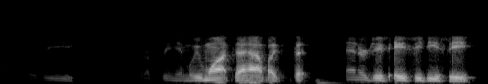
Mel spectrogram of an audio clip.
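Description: Deep-voiced man on a tinny line. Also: fairly even intonation, brisk. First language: Ukrainian. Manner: thoughtful, rambling with fillers. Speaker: band member guest. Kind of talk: casual interview conversation.

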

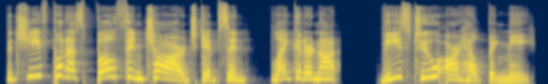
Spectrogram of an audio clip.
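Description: A woman's voice: high-pitched, big pitch swings, a little slow, fairly bright tone, no echo, studio quality, full character voice. A woman voicing a firm, no-nonsense police officer who speaks curtly in an audio drama. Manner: firm, curt.

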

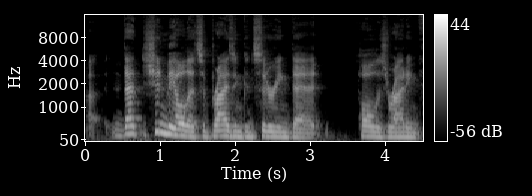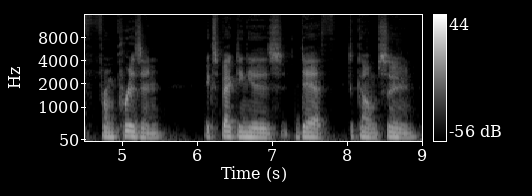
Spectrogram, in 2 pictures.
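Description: A man's voice: mid-range voice, a little slow. A man preacher co-hosting a casual Bible study podcast, thinking aloud with fillers and restarts.

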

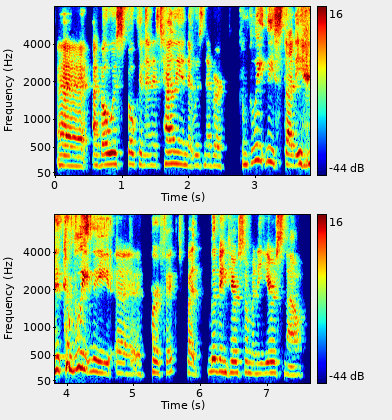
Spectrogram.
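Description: A woman's voice: mid-range voice, moderate pace, few pauses, darkish tone. A woman from New York being interviewed, explaining at length with many restarts. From New York, USA. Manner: fluent but full of fillers and restarts, explanatory. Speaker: guest. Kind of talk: interview storytelling.

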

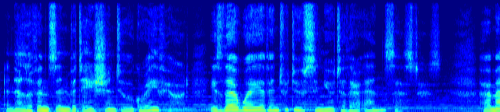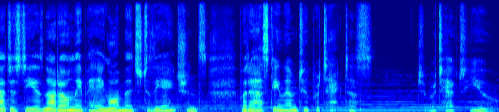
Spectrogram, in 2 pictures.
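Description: A woman's voice: medium pitch, normal speed, faint music behind, natural voice. A solemn ostrich priestess, as a woman storyteller acts her out. She speaks with grave, archaic formality and the authority of one used to command.

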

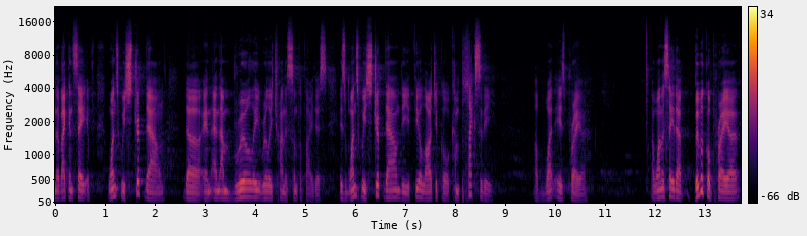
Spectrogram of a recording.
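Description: A man's voice: mid-range voice, sharp tone. A man with a Vietnamese accent preaching a sermon as pastor, earnest, often repeating and restarting his words. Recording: long reverb of a large hall.

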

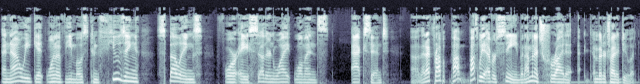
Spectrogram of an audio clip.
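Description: A man's voice: a little high, measured pace, fairly bright tone, no room sound, clean studio sound. An American man hosting a podcast, mixing theatrical comic-book narration with casual commentary. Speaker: podcast host.

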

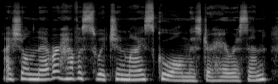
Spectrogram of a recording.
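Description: A woman's voice: fairly high pitch, a little fast, pitched above the performer's own voice, lightly acted. A woman voicing an idealistic young schoolteacher who speaks earnestly and indignantly.

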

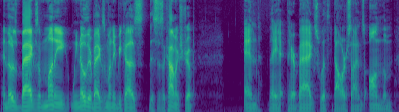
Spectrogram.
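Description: A man's voice: sits low, fairly even intonation, moderate pace, pushed and bright. A man hosting a podcast, explaining comic strips in a conversational, mock-serious, pedantic way with frequent digressions. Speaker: podcast host.

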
